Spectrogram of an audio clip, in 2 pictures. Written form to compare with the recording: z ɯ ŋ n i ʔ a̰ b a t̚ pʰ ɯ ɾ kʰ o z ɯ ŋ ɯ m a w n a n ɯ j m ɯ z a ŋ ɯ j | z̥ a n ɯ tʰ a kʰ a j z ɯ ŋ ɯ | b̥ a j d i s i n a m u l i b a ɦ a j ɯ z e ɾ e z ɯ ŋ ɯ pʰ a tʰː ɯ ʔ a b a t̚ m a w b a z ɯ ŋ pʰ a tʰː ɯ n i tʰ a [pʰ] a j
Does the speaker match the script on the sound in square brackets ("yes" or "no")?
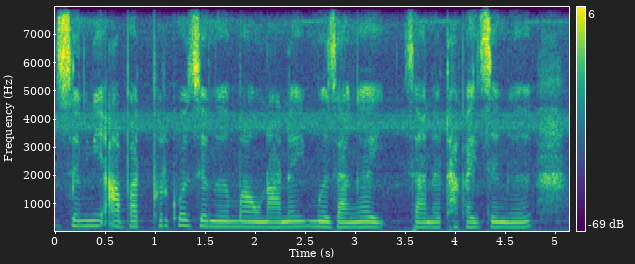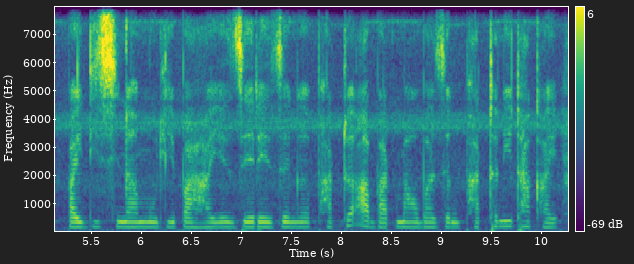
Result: no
